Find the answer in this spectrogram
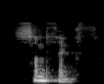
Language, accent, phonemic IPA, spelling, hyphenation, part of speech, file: English, Southern England, /ˈsʌmθɪŋθ/, somethingth, some‧thingth, adjective, LL-Q1860 (eng)-somethingth.wav
- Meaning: Used to indicate the position of a number which is uncertain or unimportant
